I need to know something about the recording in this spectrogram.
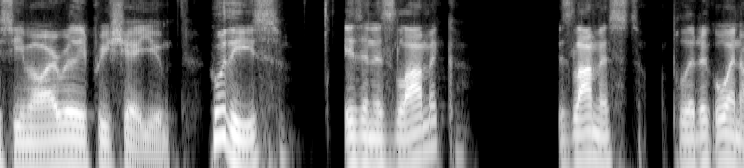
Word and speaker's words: Houthis: Houthis. That's how you pronounce it. Houthis.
